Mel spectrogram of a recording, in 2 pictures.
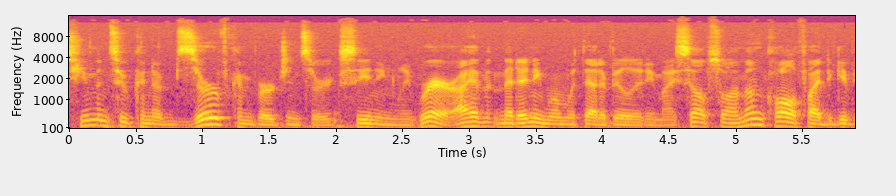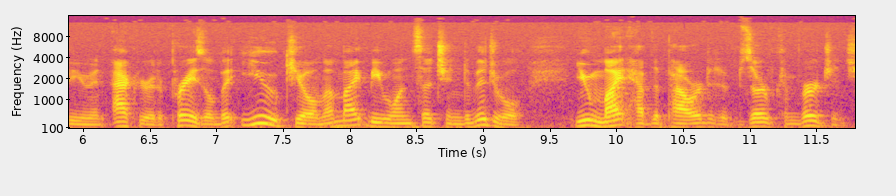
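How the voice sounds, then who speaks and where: A solemn time traveler from a dark future, read by a man, explaining things formally and earnestly. The delivery is portentous, with lively movement in pitch. Faint noise sits behind the visual novel reading. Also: lightly acted, low-quality recording.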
